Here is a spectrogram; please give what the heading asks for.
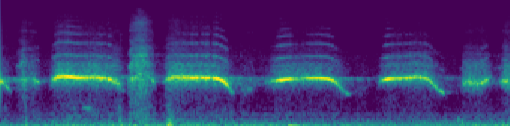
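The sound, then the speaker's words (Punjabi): A man whistles around the house after just learning how, producing a few short whistled phrases that each hold a steady tone and then dip at the end, separated by brief pauses. “ਕਹਿੰਦਾ ਕਹਿੰਦਾ ਆ ਗਈ, ਬੜਾ ਖੁਸ਼, ਲਓ ਜੀ ਘਰ ਸੀਟੀਆਂ ਮਾਰਦਾ ਜਾਵੇ।”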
